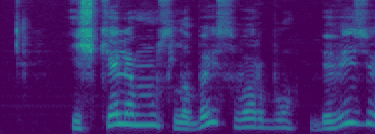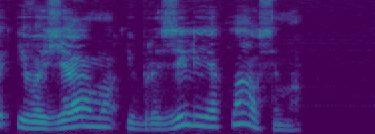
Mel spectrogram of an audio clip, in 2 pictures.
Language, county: Lithuanian, Kaunas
